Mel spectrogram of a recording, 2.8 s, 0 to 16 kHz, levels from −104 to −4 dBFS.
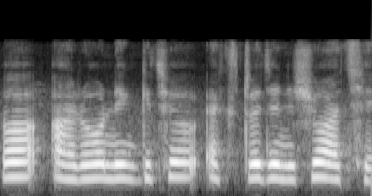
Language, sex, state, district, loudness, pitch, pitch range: Bengali, female, Tripura, West Tripura, -16 LUFS, 245 Hz, 240-255 Hz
